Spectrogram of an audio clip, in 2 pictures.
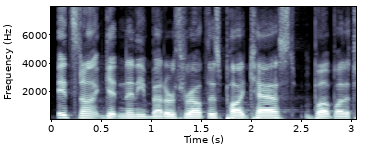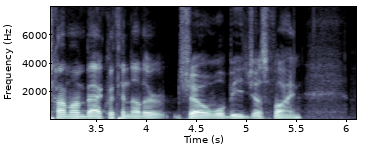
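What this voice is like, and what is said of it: Hoarse, strained, nearly lost voice. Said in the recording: “My voice is gone, but you probably picked up on that.”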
